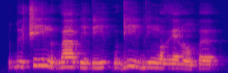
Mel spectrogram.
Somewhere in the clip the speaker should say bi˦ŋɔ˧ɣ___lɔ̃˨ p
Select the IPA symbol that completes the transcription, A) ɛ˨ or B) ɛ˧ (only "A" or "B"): B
